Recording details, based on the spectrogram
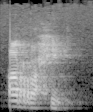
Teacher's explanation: So when you attach them, lam loses its sound, so its sign is gone. So al, because lam is conflicting with r, so lam says take my sound and give it to ra.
